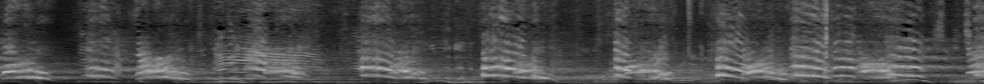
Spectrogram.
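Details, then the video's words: Chimpanzees Tommy, William and Peter, castrated males housed at Chimpanzee Eden, Twycross Zoo, fighting as Peter repeatedly whacks Tommy and William runs around them; harsh, overlapping harmonic screams rise and fall almost continuously, with brief pauses between bursts. "Chimp Gets Injured As Loud Fight Breaks Out"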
